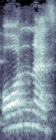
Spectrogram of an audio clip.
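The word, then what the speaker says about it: honest: कुछ वर्ड्स ऐसे होते हैं कि जैसे ऑनेस्ट बोलते हैं, है ना, तो ऑनेस्ट स्पेलिंग H से शुरू होती है मगर अपन बोलते हैं ऑनेस्ट, O का उच्चारण होता है, तो उसके अंदर ANN आता है।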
